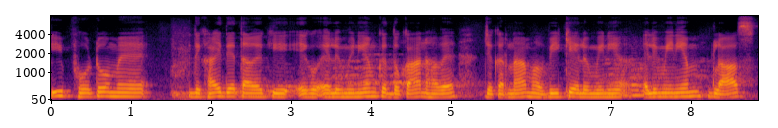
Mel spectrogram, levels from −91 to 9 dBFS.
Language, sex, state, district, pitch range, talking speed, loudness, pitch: Bhojpuri, male, Bihar, East Champaran, 125-140 Hz, 140 wpm, -16 LUFS, 130 Hz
